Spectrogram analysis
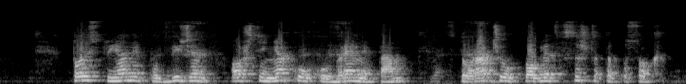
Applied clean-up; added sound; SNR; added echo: neural separator model SepFormer DNS4.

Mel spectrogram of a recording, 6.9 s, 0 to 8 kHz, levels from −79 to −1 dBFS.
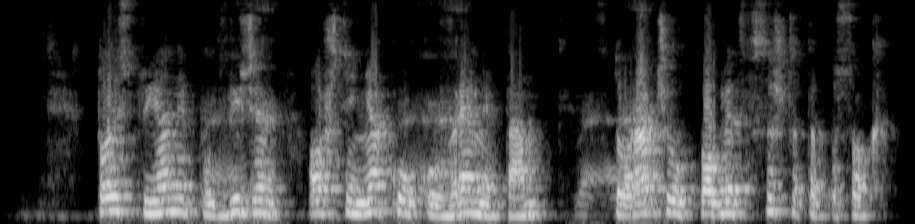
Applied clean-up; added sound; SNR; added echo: neural mask model Resemble Enhance denoiser.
